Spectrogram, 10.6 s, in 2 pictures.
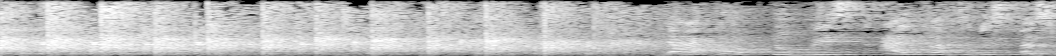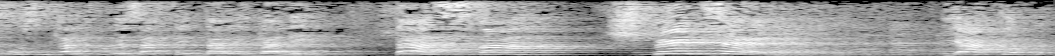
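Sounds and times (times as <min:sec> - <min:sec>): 
audience applause: 0:00.0 - 0:03.3
speech: 0:03.6 - 0:10.5
laughter: 0:09.1 - 0:10.5.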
